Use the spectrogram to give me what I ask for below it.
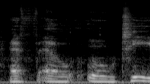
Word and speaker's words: flot: are derived from an old norseword flot f-l-o-t but pronounced flot meaning a level area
